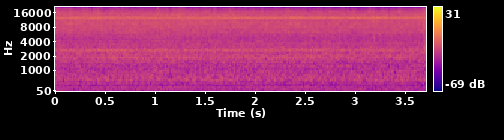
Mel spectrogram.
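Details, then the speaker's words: Frigidaire upright freezer not cooling enough: evaporator fan motor running after it was freed by hand and given a little WD-40; steady even hum with no scraping or stutter, normal fan operation. "now I like to let it run for you know a good hour or so before you actually do anything to it just keep it running let it run and with a little bit of WD-40 nothing crazy that will get it going"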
